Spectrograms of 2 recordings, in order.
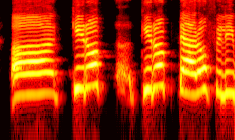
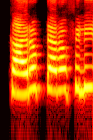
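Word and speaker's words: chiropterophily: रहा है इन्हें हम किरोप्टेरोफिली बोलते हैं। क्या बोलते हैं? कायरोप्टेरोफिली या फिर किरोप्टेरोफिली, जो भी आप बोलना चाहते हो, ठीक है, pronunciation is depend on यू।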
